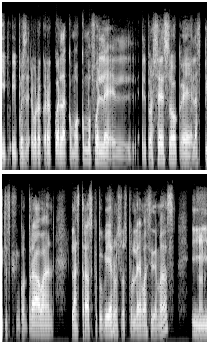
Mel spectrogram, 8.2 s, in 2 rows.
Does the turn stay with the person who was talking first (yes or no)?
yes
